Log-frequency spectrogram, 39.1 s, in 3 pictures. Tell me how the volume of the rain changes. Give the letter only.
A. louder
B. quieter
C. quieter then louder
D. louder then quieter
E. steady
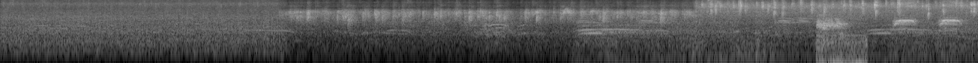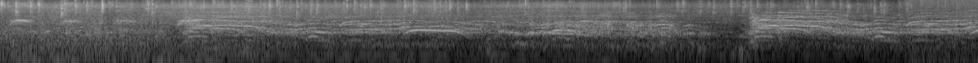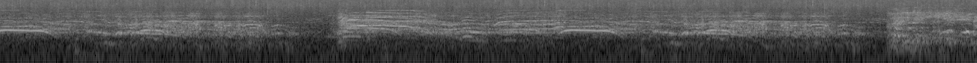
B.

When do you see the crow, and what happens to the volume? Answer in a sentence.
The crow can be heard from 7.7 to 15.7 s, getting louder then quieter.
